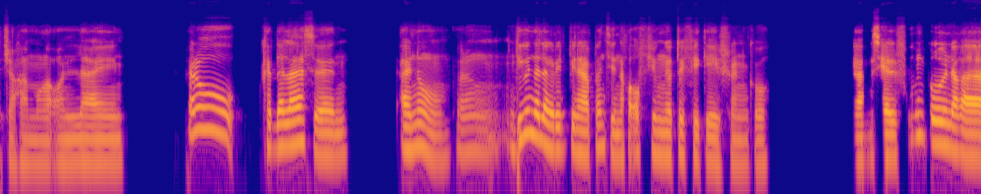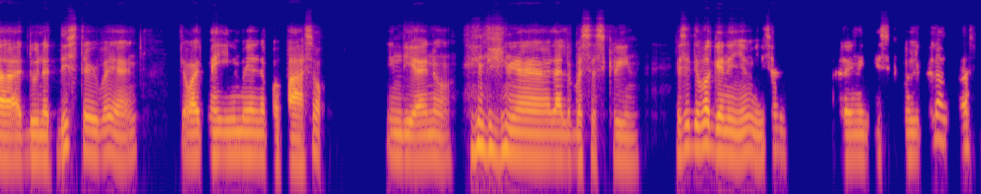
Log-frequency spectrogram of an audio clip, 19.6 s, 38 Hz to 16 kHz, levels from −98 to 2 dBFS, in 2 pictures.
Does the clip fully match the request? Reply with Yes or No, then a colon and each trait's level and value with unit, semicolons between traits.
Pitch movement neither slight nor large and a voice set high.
No: average, 4.4 semitones; low, 125 Hz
